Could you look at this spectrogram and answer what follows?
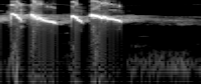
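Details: Oriental white-eye in ngalas-style song, giving four quick high descending whistles, the last one drawn out, then a soft fade.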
